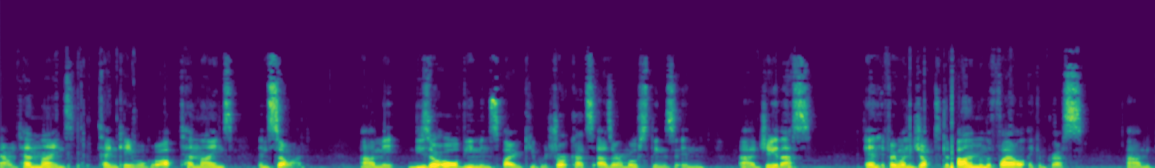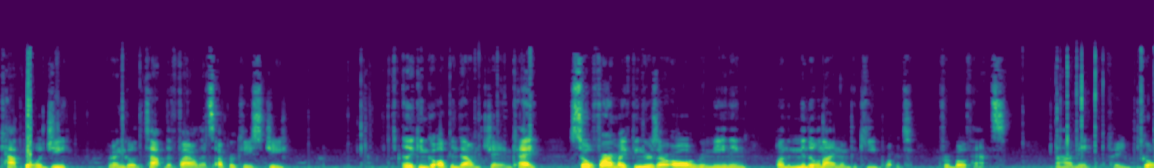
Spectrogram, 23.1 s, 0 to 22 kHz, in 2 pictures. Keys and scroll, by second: 0.0-1.5 typing, 8.6 j, 10.2 j, 11.6 shift+g, 13.3 g, 14.6-16.7 typing, 22.4 super+Tab.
